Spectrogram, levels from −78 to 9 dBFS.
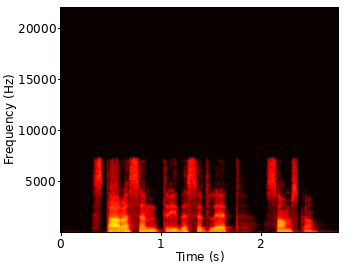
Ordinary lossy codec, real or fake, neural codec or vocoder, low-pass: none; fake; codec, 24 kHz, 0.5 kbps, DualCodec; 7.2 kHz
